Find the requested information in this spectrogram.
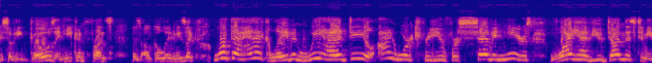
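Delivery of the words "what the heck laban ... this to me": angry confrontation. Retold or imitated. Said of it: "He's so angry".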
